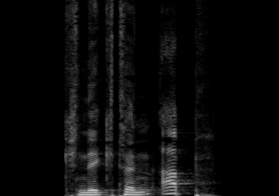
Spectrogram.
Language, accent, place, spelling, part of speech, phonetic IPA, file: German, Germany, Berlin, knickten ab, verb, [ˌknɪktn̩ ˈap], De-knickten ab.ogg
- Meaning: inflection of abknicken: 1. first/third-person plural preterite 2. first/third-person plural subjunctive II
